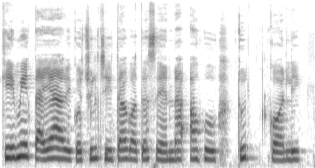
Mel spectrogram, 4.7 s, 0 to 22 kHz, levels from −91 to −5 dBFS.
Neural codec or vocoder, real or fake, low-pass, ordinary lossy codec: vocoder, 44.1 kHz, 128 mel bands every 256 samples, BigVGAN v2; fake; none; none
